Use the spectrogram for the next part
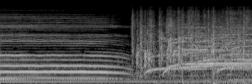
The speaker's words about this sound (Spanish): Mirá cómo se reproducen los aplausos, ahí se escuchan.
